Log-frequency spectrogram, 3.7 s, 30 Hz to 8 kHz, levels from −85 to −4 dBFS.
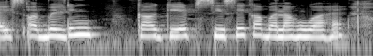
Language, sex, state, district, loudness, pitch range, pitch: Hindi, female, Jharkhand, Palamu, -12 LUFS, 210-235 Hz, 220 Hz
